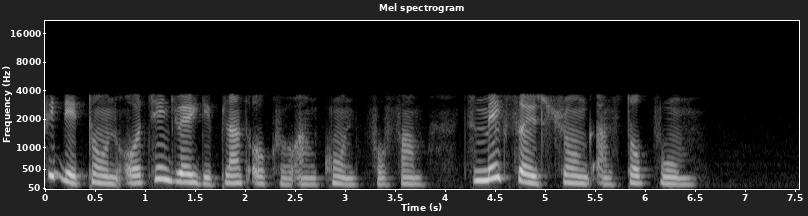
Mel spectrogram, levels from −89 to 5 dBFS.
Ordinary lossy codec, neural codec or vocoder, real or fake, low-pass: none; none; real; 3.6 kHz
